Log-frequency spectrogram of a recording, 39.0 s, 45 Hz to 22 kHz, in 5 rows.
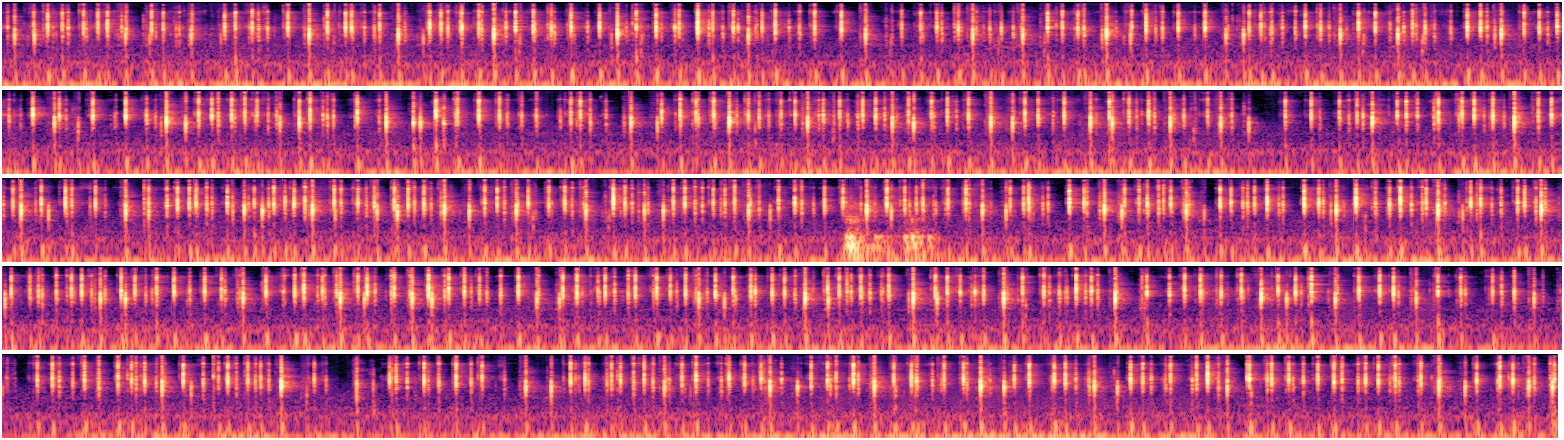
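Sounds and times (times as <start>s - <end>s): mechanical keyboard typing: 0.0s - 38.9s
low thump: 19.8s - 20.3s.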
